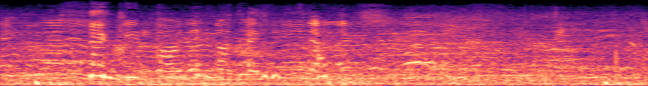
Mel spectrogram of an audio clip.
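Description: Overlapping chatter and calls from players and spectators at an outdoor football match, with a brief louder sound less than a second in.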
